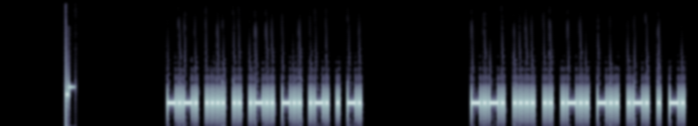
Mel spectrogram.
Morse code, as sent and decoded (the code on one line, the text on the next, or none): -.-. .... .. .-.. -.. .-. -. / -.-. .... .. .-.. -.. .-. -.
CHILDREN CHILDREN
